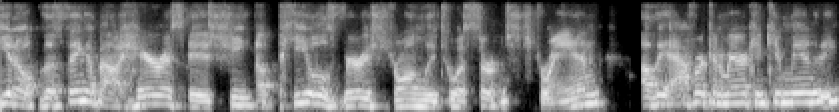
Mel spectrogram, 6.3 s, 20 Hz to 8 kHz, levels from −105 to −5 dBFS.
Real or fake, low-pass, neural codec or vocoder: real; 7.2 kHz; none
